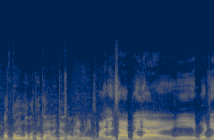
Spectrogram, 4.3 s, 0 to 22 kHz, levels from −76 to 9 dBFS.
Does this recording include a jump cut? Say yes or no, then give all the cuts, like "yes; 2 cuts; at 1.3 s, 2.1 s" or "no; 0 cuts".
yes; 1 cut; at 1.9 s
